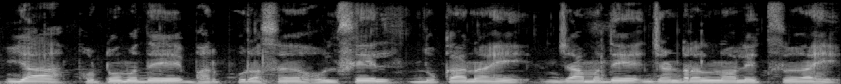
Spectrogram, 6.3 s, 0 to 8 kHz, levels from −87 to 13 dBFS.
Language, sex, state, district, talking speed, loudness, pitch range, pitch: Marathi, male, Maharashtra, Washim, 125 wpm, -15 LUFS, 115-125 Hz, 120 Hz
